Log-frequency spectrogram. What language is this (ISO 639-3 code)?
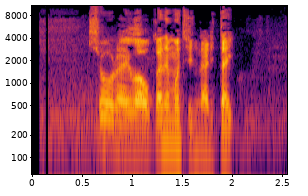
jpn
